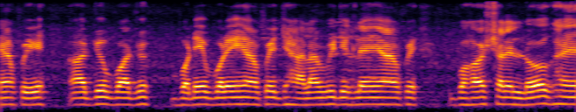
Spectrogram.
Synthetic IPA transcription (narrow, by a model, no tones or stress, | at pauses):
ɦãpe | ad͡ʒobad͡ʒo | bɐɽebɐɽejɐɦãped͡ʒʱaːlãbʱid̪ɪkʰlẽjɐɦãpe | bɐɦʊt̪saːɾeloːɡɦɛ̃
